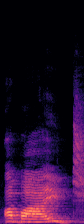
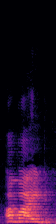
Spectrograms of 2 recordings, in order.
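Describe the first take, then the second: First: अबाइड drawn out slowly, stopping on the final D; silent final E. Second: Said in the usual way. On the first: Shown as a demonstration. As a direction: stretch the "aai" in अबाइड, no vowel at the end. (अबाइड खींचकर, अंत में ई silent) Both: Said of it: "उसको silent रखिए".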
